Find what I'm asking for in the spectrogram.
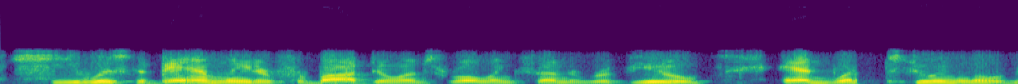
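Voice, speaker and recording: Medium-pitched male voice in a Minnesota accent, with fairly even intonation. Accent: Upper Midwest American (Minnesota). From northeastern Minnesota (Virginia, MN). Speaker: folk musician. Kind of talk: casual interview chat.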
